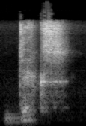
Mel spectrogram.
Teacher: We devoice the Z sound.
